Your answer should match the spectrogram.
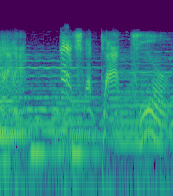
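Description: Donald Duck's squawky, quacking cartoon voice in two short bursts about a second in, over light orchestral music.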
